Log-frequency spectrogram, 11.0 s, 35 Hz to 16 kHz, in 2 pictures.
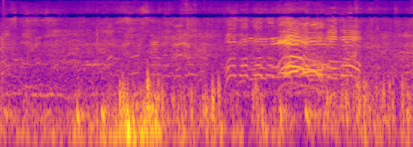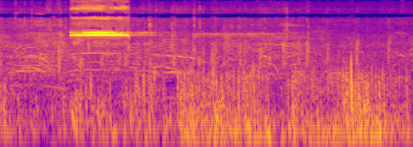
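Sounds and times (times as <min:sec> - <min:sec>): indistinct chatter of voices: 0:00.0 - 0:06.6.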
